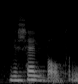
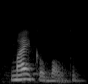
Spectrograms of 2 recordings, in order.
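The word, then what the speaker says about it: Michael Bolton: кейнер Джеймс Бах і Мішель Болтон як його правильно вимовляти так Майкл болton Окей він неображається особисто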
